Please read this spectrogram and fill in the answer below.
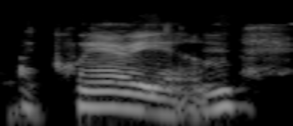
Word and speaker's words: Hackuarium: Public Lab Hackuarium, or in the French pronunciation we say aquarium, to sort of highlight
